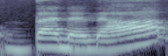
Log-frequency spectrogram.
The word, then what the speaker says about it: banana: Le premier A, ce sera un son schwa, donc un E.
